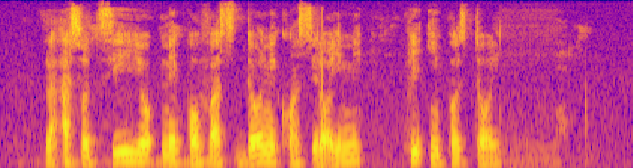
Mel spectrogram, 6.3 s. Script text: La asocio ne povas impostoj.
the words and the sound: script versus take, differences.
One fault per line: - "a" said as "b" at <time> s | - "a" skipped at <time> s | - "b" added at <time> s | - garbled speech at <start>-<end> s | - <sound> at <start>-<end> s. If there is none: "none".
- "doni konsilojn pri" added at 2.5 s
